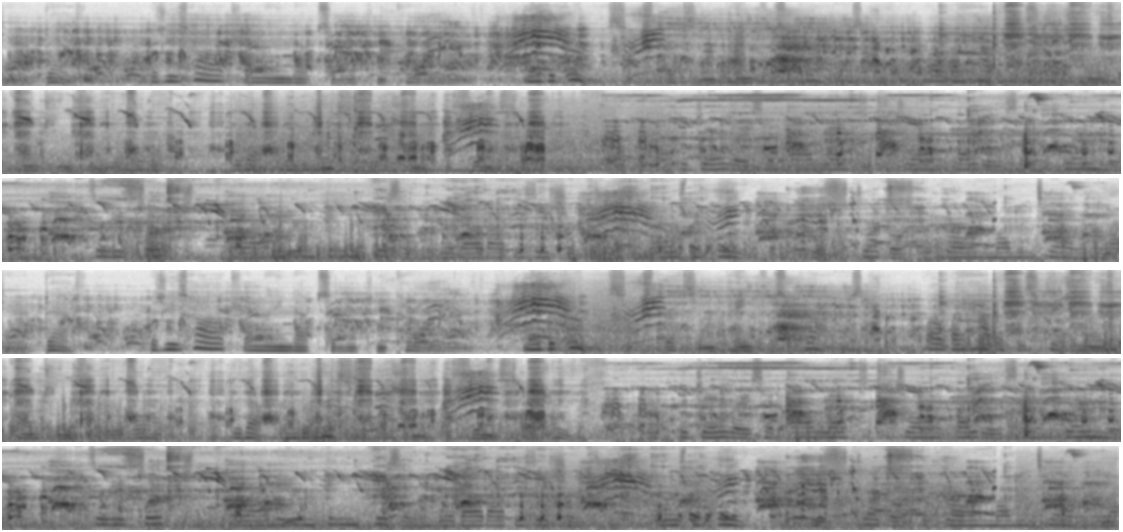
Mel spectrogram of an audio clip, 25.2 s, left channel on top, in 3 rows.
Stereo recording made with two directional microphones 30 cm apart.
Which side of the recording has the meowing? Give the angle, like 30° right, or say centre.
centre.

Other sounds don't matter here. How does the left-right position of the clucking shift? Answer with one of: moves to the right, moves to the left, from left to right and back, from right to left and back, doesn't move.
moves to the right.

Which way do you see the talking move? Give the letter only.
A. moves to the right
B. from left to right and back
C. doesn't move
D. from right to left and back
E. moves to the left
C.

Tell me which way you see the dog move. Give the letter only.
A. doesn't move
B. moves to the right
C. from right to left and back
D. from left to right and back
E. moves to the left
B.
